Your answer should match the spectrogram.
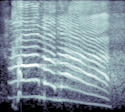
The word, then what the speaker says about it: Kamala: do you pronounce it first you say comma like a comma in a sentence then you say la like la la la la la put it together and it's one 2 three comma all right so let's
